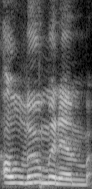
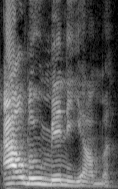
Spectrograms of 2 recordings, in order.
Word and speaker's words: aluminum: But, it's pronounced aluminum, Britain, not aluminium. It's pronounced aluminum. We say so.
